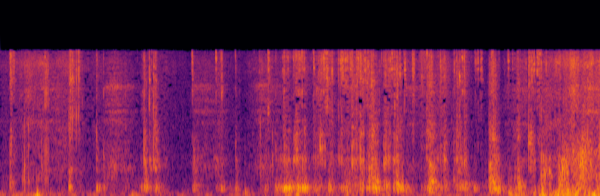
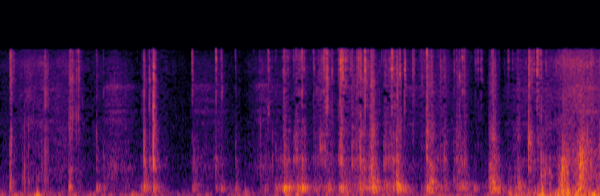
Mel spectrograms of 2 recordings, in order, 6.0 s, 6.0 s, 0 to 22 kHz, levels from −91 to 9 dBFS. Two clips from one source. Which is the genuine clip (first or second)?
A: first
